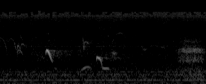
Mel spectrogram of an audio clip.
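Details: Black-headed Oriole calling in the background during a sunset game drive at Tswalu Kalahari Reserve, South Africa, on 29 September; two short, liquid whistled notes, each sliding downward, about half a second apart, over faint steady hiss.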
